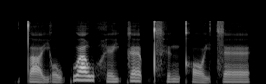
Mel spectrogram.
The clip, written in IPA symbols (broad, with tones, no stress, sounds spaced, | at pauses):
t̪ aː˨˩ j o˨˩ w kʷ aː˥ w h e˨ j k ɛː˧ p̚ t͡sʰ ɪ˨ ŋ kʰ ɔː˨˩ j t͡s ɛː˨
